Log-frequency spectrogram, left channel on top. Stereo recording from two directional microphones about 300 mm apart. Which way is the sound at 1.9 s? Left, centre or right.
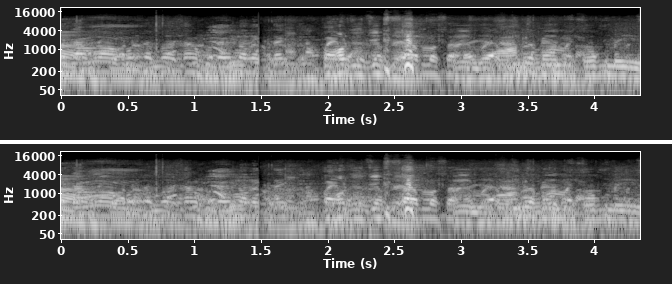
Centre.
